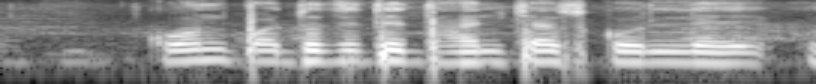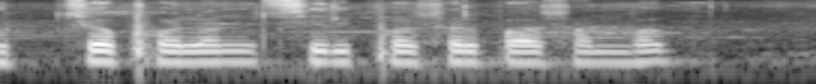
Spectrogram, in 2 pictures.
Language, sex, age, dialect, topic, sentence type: Bengali, male, 18-24, Northern/Varendri, agriculture, question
